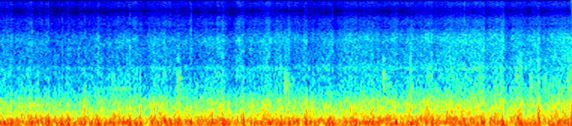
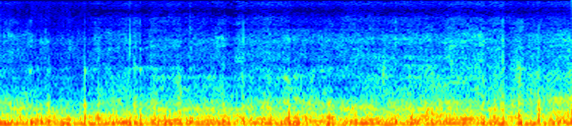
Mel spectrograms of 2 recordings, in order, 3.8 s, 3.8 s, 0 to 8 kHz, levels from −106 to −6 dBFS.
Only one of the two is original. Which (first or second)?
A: first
